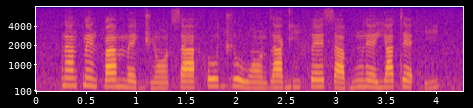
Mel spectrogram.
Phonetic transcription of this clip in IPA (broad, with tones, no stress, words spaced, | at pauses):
ɾã˦k͡pɛ̃˦˨ k͡pa˧mɛ˨ d͡ʒɔ̃˨ sa˧ ho˦d͡ʒo˦˨wɔ̃˨ da˧ɡi˧ fɛ˧sa˨bũ˧ ɾɛ˧ ja˦tɛ˦˨hi˨˦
